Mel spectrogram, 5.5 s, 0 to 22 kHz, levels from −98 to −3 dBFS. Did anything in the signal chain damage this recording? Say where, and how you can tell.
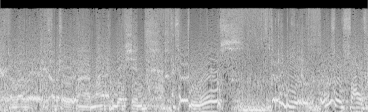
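Yes, in sample-format conversion. The whole speech clip is harsh, squared-off at a high, nearly fixed level, with noise as loud as speech but pitch intact. That's float read as integer, likely 32-bit float samples taken as 32-bit integers, so sign and exponent bits dominate.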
